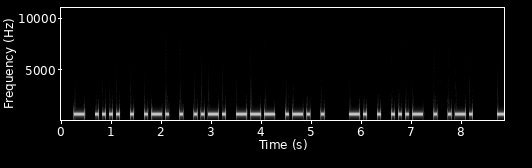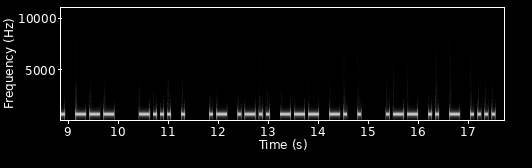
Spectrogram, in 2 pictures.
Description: Morse code, heard as a keyed tone, about 17 wpm, 700 Hz. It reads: THEREFORE NEVER TO BE ALONE WITH
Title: Sentences from Top 1000 Words - Review Part 5 - 17wpm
